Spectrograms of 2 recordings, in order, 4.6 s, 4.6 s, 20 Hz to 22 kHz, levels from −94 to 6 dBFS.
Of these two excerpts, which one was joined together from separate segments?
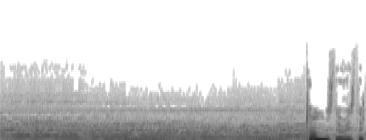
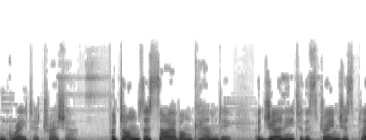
first; 1 cut; at 2.8 s

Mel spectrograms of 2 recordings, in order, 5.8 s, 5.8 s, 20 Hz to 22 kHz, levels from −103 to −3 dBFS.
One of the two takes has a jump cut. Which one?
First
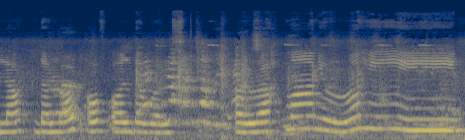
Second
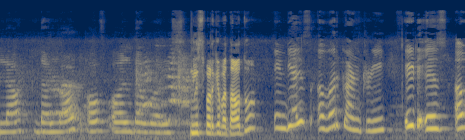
second; 1 cut; at 2.4 s

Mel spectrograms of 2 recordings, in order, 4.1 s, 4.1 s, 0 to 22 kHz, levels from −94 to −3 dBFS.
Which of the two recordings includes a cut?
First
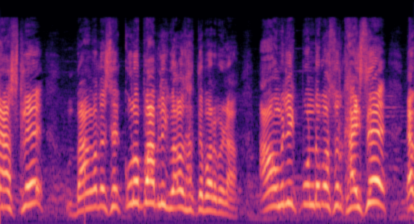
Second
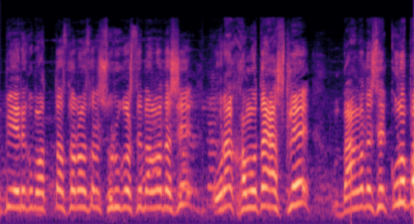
first; 1 cut; at 2.5 s

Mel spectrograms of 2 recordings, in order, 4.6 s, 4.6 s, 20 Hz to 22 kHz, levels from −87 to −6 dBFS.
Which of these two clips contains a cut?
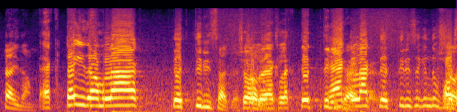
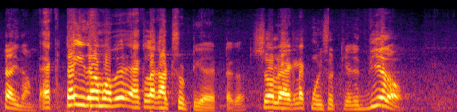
first; 1 cut; at 1.0 s

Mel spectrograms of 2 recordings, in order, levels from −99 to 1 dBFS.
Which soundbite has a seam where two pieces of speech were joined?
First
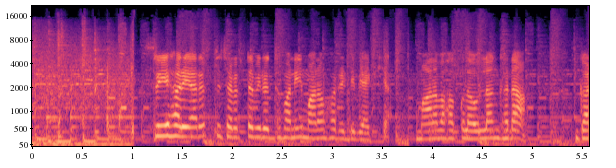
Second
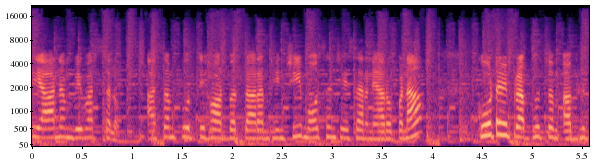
first; 1 cut; at 1.0 s

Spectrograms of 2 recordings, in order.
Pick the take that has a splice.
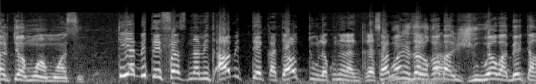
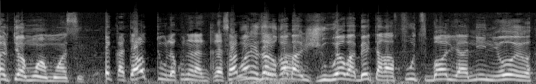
second; 1 cut; at 0.9 s

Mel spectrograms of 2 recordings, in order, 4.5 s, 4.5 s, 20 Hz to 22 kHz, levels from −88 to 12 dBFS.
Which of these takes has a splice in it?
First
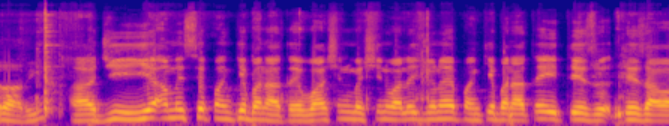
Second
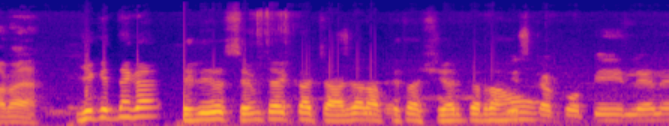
second; 1 cut; at 1.2 s

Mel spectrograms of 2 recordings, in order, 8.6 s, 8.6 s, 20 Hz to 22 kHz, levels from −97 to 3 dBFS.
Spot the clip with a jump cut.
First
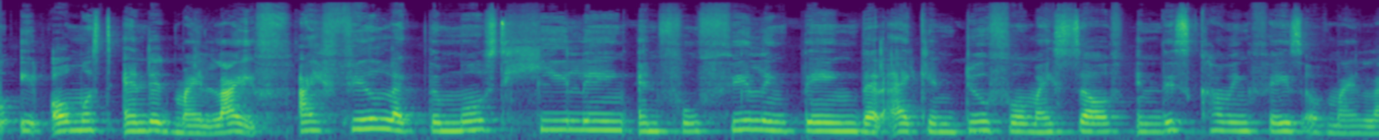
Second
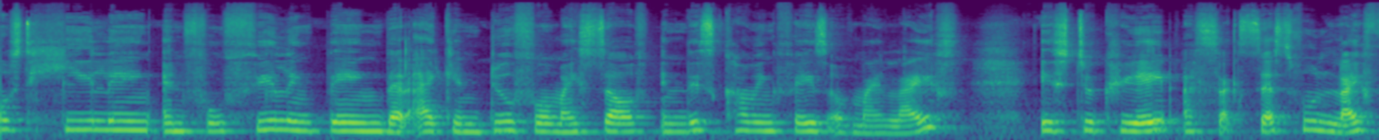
first; 1 cut; at 1.7 s

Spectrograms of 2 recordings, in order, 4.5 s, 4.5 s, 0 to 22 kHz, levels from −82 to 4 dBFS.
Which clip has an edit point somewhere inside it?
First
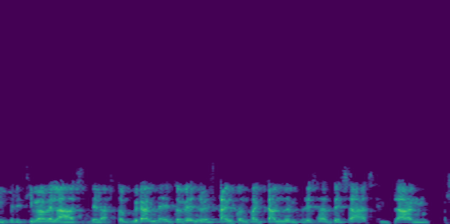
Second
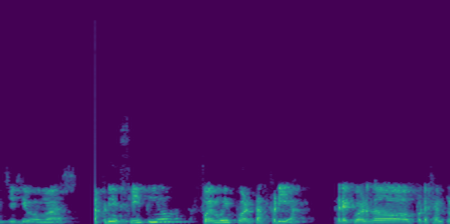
second; 1 cut; at 0.9 s

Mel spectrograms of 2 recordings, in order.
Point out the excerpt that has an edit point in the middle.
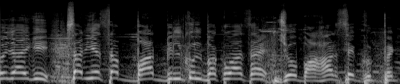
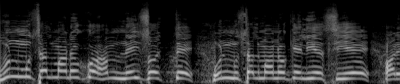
first; 1 cut; at 2.7 s

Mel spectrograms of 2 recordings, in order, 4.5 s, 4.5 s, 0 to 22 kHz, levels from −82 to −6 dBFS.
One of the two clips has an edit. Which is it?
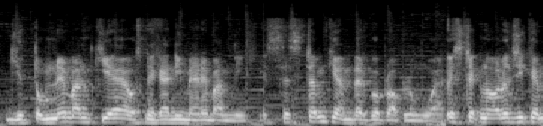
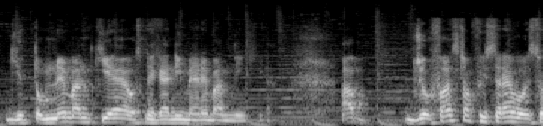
first; 2 cuts; at 2.2 s, 3.7 s

